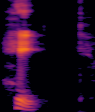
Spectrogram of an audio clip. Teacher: hay que hacer una H aspirada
